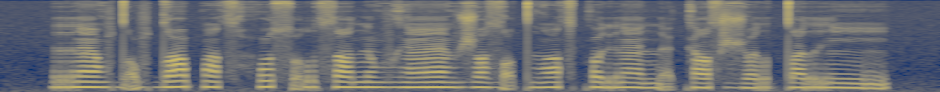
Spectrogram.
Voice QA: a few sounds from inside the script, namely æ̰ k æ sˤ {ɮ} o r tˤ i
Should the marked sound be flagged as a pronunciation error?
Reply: yes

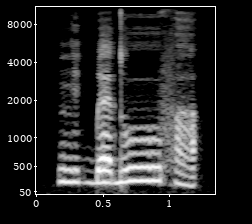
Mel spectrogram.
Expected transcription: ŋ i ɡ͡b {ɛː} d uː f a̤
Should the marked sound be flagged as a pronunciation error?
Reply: yes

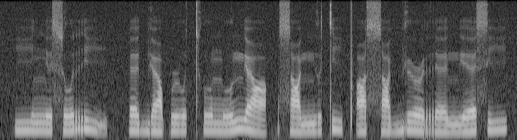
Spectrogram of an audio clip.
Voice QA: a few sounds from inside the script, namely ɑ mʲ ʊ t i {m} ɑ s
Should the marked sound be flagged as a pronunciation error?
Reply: yes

